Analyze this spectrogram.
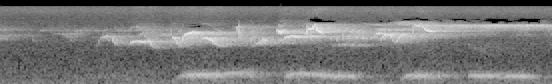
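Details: Birds singing in a spring bluebell wood in the south of England early in the morning: high rapid twittering above, with a soft low cooing of two-note pairs repeated twice underneath.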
